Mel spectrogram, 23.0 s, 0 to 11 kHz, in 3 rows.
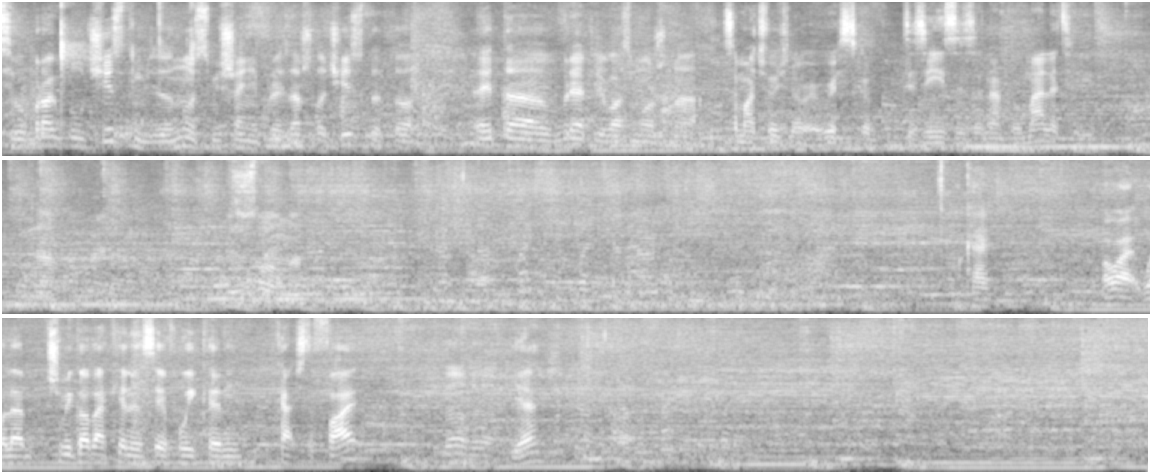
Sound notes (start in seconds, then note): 18.1 speaks in foreign language; 19.7 upbeat rock music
